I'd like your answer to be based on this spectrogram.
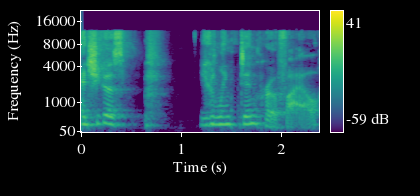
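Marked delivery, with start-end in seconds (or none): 1.2-2.4 put-on flippant delivery. Retelling how a client answered a question about finding him: imitating a flippant reply. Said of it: "kind of flippantly".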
